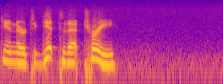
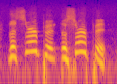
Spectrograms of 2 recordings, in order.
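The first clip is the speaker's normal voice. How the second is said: high, mocking whine; whiny Eve excuse; 8 semitones higher than usual. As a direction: pass the buck in a put-on high whine. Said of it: "And she goes".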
